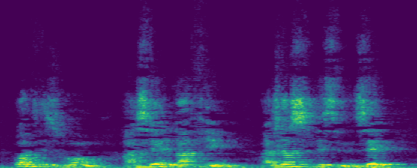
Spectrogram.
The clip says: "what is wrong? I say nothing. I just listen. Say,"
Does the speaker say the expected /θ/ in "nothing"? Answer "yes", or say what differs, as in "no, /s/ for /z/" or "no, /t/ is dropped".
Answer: no, /f/ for /θ/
